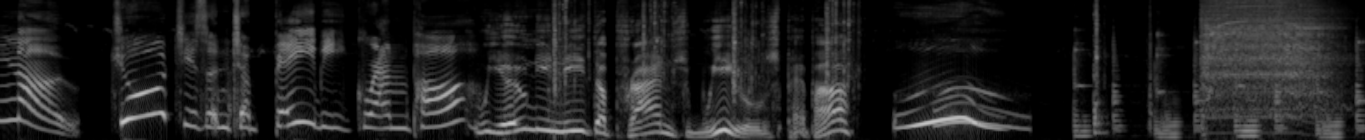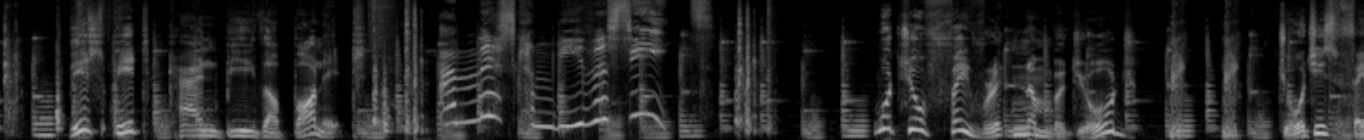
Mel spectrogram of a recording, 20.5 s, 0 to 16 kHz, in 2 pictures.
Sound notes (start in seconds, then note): 9.1 whirring; 19.8 snorts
